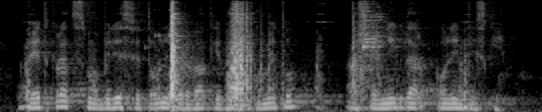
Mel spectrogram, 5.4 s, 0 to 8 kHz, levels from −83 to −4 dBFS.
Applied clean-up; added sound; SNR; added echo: none; Chink, clink; -1 dB; none.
